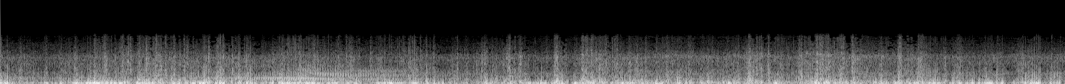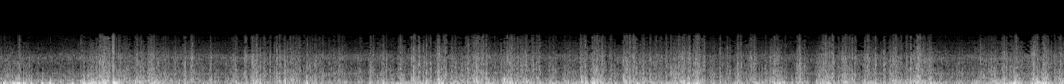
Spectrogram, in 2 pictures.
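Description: Wind buffets loudly past a moving motorcycle.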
